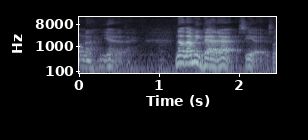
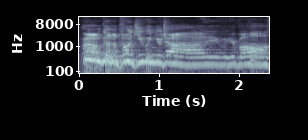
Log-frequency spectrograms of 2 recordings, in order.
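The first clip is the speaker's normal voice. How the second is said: shouted, slow mock threat; mock threatening shout; 4 semitones higher, 6 dB louder, slower than usual. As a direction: yell it like a thug forcing drugs on you. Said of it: "Richard held me down and said".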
